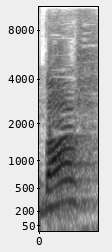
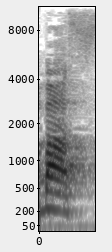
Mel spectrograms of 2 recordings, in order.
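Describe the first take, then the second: First: বাস ending in a hushed "sh", "bash"; wrong option বাস, closed on a sh sound; sh pronunciation. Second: বাস ending in a sharp "s", "bas"; s pronunciation. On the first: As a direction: say বাস with sh at the end. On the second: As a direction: say বাস with a clean s. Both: Shown as a demonstration. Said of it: "এটা কি বাস না বাস?".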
